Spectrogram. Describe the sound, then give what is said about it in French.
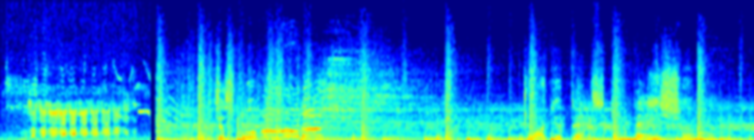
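A goat's wavering, quavering bleat sounds loud for about a second and a half on a goat-cheese farm in Ardèche, France, then cuts off abruptly as steady music with sustained tones and a rhythmic pulse takes over. “maintenant installée en Ardèche où elle produit du fromage de chèvre.”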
